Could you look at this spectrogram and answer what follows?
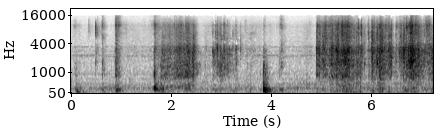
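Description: Clear plastic accessories bag crinkling and rustling as it is handled, in short bouts at first with a few light clicks and a soft knock. From about five seconds in the crinkling runs continuously.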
